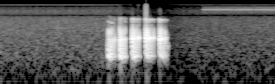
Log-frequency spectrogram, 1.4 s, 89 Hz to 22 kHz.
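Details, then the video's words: Male black-spotted pond frog giving one quick series of five harsh pulses, cheeks inflated, in a flooded rice field in rural Yamaguchi, Japan, May 2 afternoon, responding to another male calling close by. "昼間鳴くトノサマガエル Pelophylax nigromaculatus"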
